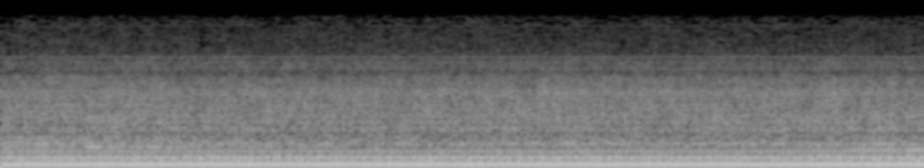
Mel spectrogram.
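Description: A steady low hum with an even hiss and a few faint held tones, unchanging throughout.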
